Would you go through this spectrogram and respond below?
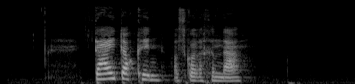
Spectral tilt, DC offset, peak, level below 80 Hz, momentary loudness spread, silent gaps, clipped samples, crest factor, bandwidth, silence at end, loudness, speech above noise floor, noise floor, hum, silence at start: -4.5 dB/octave; under 0.1%; -12 dBFS; -60 dBFS; 14 LU; none; under 0.1%; 20 dB; 16 kHz; 0.6 s; -29 LUFS; 39 dB; -67 dBFS; none; 0.7 s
